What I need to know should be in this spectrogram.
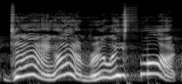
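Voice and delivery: hammed-up smugness after saying something clever; smug self-praise. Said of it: "you're like".

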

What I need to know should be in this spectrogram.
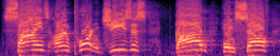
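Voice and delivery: high, forceful pulpit appeal; impassioned preaching. Real, not acted. Preacher urging the congregation to see God's love and signs, impassioned.

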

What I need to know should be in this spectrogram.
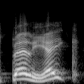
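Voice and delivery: "Bellyache" high and exclaimed; performance-poem punch; emphatic dragon line. Shown as a demonstration. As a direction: call out the dragon's word. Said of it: "So the emphasis is on".

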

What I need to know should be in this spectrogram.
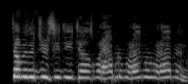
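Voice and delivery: high-pitched, breathless begging for gossip; eager excitement. Acted. Naomi greets Ruth back from Boaz, eagerly excited. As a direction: pester for the details, pitch way up.

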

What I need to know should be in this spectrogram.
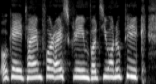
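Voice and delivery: a hint of a Persian dad's accent; dad at the ice cream shop, lightly Persian-accented. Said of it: "in his, like, Persian accent".

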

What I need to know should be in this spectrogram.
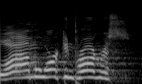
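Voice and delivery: high, whiny mimicked excuse; put-on high excuse-maker; mock excuse. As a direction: mimic a feeble self-defence in a lifted voice.

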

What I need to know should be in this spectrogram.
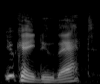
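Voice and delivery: low, dismissive doubting voice; dismissive naysayer. Acted. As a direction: drop low and discourage them. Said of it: "The other voice is".

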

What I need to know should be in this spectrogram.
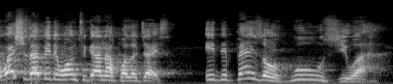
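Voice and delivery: normal talking voice

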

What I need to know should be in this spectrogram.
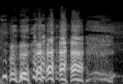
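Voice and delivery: high, loud burst of laughter. Real, not acted. Laughs at the possession idea.

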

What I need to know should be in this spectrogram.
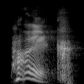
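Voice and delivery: high, alarmed cry of panic. Acted. Preacher voicing the disciples' panic. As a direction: sound the alarm in one word.

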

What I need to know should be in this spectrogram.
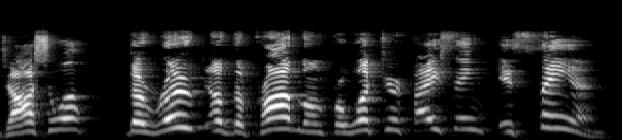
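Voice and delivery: God scolding Joshua to get up, loud; God's stern rebuke. Retold or imitated. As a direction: rebuke him like an impatient father. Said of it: "And the Lord said to Joshua".

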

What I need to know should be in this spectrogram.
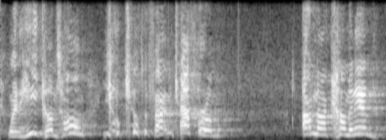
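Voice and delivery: hammed-up bitter complaint to his father; mock angry rant. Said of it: "he lets the father have it".

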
